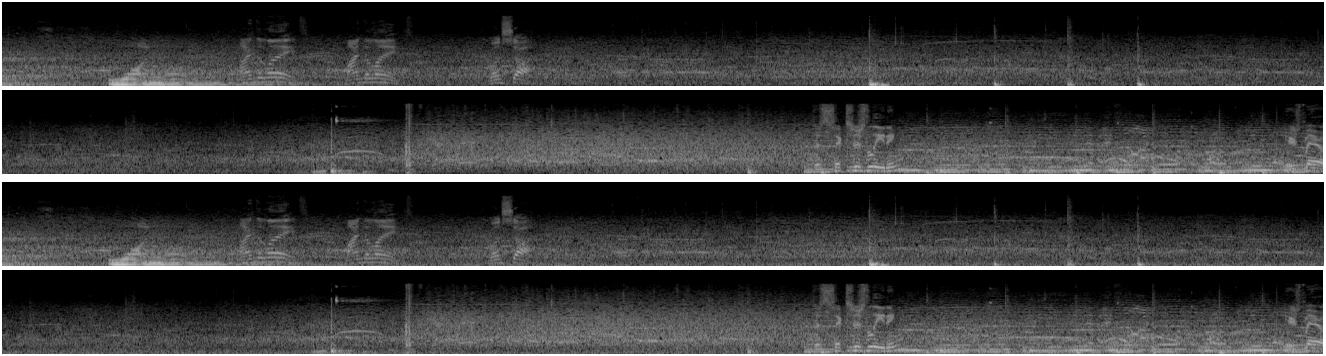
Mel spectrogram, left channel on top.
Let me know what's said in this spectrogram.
1. Mind the lanes. Mind the lanes. 1 shot. The Sixers leading. Here's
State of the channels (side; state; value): right; noise; rumble, 15 dB below the sound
